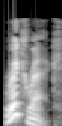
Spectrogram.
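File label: "ricrac", British English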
